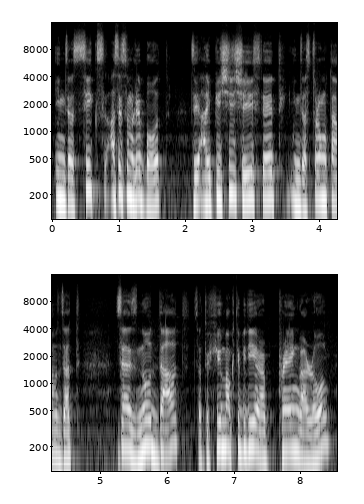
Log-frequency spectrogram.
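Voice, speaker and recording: Expert explaining calmly in an interview. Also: medium pitch, moderate pace. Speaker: expert guest.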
